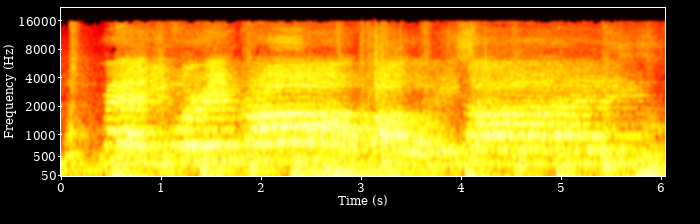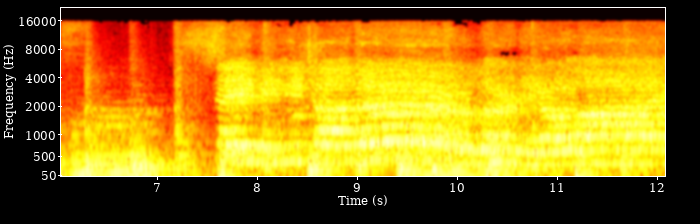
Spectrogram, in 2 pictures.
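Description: Children's choir singing, in two long phrases with a brief dip about seven and a half seconds in.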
